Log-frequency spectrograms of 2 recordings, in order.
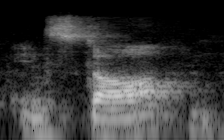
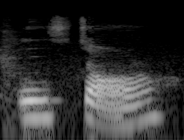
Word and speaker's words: install: install or setup yes install you want to emphasize the last syllable install install so when you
